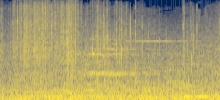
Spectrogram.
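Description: Plastic bag of apples crinkling and crackling as it is picked up and handled, over the steady hum of the shop.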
